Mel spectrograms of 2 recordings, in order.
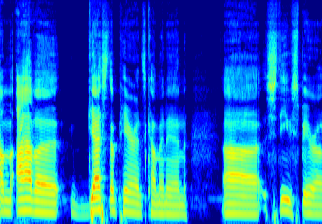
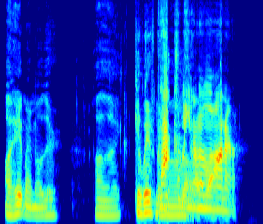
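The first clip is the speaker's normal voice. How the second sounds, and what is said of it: Bad, garbled impression of a character voice. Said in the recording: “A bad impression of the voice... that was not English, dog”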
